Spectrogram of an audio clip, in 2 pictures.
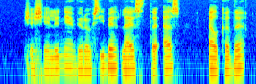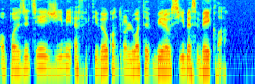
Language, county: Lithuanian, Vilnius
